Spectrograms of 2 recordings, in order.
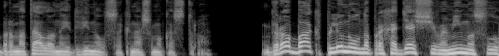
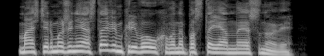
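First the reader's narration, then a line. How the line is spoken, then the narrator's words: Irritated question. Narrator (Russian): вопросила Красная раздраженно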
